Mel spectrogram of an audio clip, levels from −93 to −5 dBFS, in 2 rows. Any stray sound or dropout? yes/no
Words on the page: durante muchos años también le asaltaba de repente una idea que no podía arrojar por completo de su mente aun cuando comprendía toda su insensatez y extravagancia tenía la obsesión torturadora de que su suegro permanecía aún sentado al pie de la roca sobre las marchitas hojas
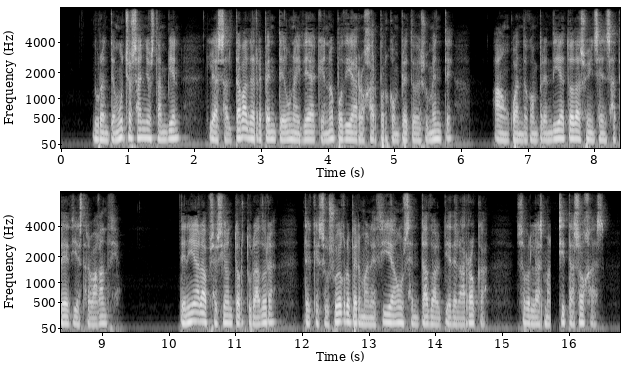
yes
